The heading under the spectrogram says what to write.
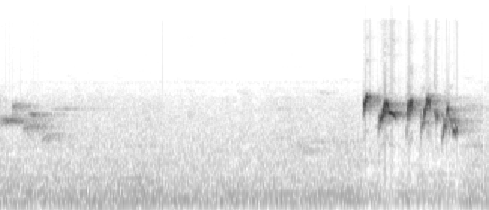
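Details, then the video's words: Female red-whiskered bulbul calling to stimulate a male: a faint, distant-sounding phrase opens, then after a pause a loud, rapid run of bright falling chirps closes, over steady low background noise. "Chào Mào Mái DAM DANG Kích Trống Bắn Tùm Lum"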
